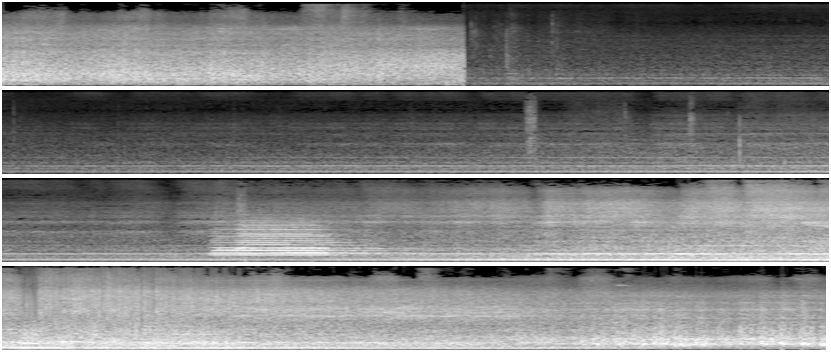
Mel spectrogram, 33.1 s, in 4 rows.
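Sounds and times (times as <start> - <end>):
train rumble: 0.0 - 33.0
locomotive horn blast: 13.2 - 31.0.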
